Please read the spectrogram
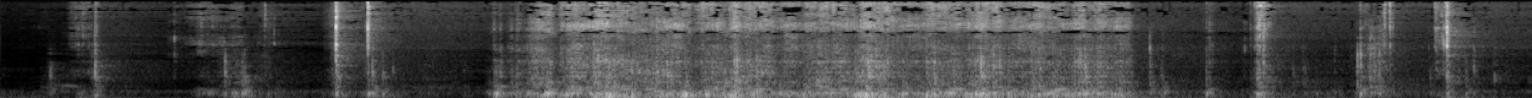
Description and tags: pencil sharpener
sharpen a pencil
sharpener, pencil-sharpener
